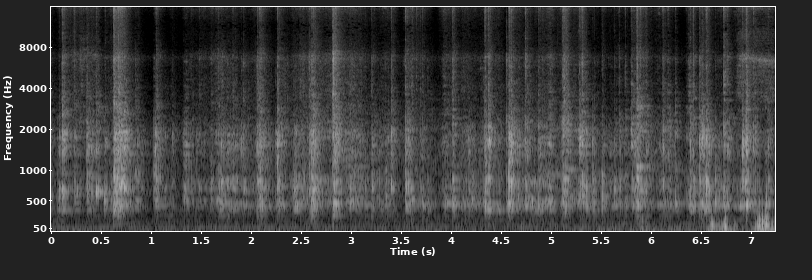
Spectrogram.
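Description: A stick of plastic Lego bricks being stirred around inside two nested metal cooking pots, clattering and scraping against the metal in quick irregular clicks and knocks. There are a few dull thumps near the end.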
